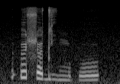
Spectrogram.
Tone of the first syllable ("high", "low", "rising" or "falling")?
high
